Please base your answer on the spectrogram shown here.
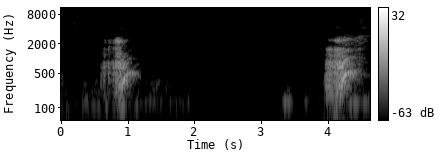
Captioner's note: confused doggy sounds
